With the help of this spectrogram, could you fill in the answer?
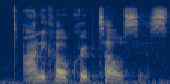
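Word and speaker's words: onychocryptosis: So, just re recognize the words and associate them to how I'm pronouncing it. Okay? Anico cryptosis.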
